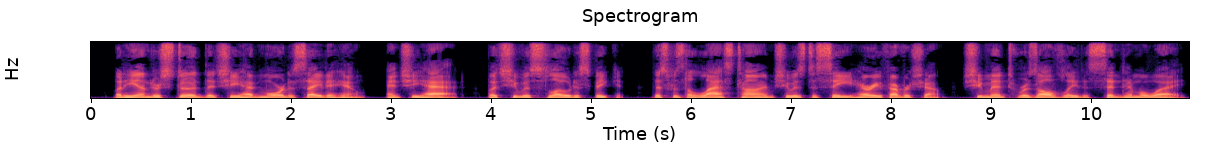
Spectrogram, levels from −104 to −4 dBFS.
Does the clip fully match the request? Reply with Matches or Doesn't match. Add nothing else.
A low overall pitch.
Matches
